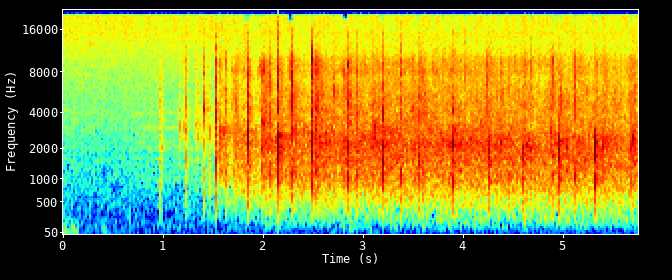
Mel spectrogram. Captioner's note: applause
